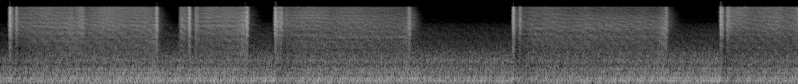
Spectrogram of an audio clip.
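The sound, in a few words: spray-painting gray primer onto a Thomas train model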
